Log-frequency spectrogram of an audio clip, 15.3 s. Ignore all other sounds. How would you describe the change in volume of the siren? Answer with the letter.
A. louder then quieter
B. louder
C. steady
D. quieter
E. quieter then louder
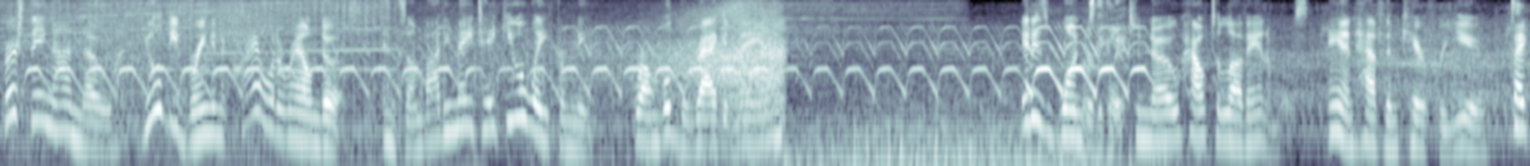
B.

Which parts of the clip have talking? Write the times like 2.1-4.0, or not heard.
0.0-7.8, 10.2-15.2.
